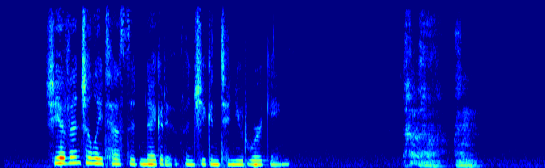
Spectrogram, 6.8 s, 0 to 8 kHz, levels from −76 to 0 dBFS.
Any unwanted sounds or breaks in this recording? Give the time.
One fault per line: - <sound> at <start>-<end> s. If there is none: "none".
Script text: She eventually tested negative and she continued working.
- throat clearing at 4.8-6.1 s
